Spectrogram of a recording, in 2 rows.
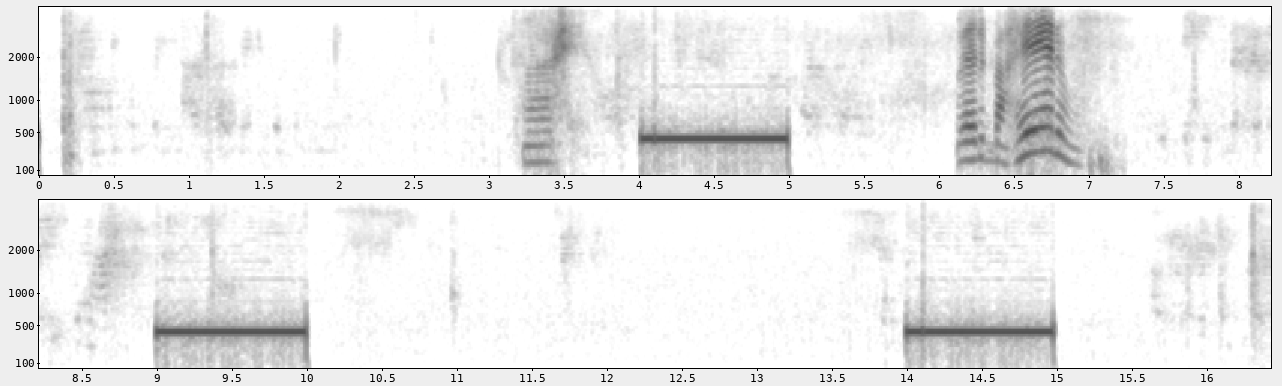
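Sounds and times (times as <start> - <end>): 
faint scattered sounds: 0.0 - 16.4
speech: 3.2 - 3.7, 6.2 - 7.1
phone ringback tone during an outgoing call: 4.0 - 5.0, 9.0 - 10.0, 14.0 - 15.0.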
